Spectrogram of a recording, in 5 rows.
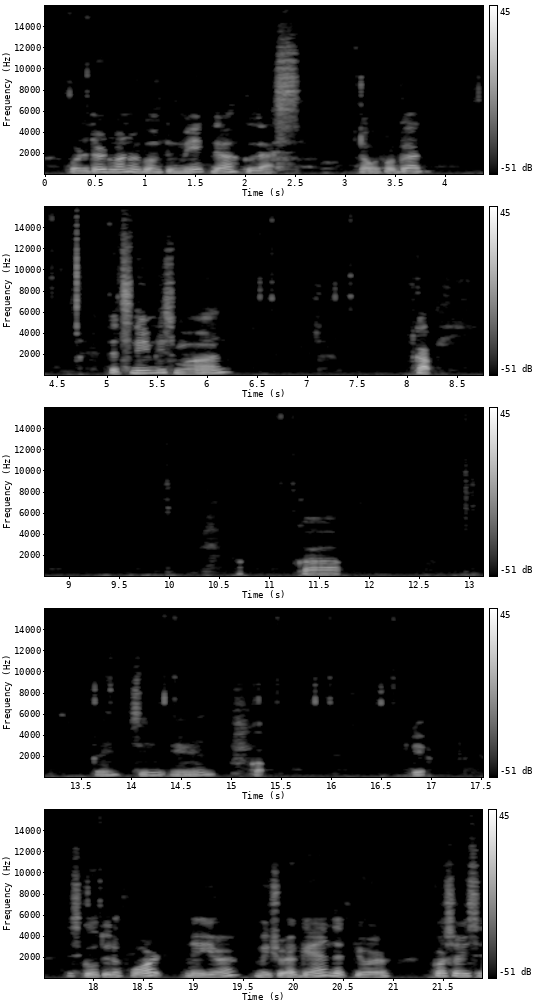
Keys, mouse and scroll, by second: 2.2 click, 2.7 click, 4.0 s, 5.2 click, 5.6 click, 7.6 click, 10.0 click, 12.2 KP_1, 15.2 shift+click, 16.1 shift+click, 16.8 shift+click, 20.9 click.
